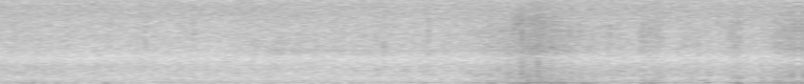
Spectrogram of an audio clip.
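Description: Faint, steady wind noise on the microphone, with soft handling noise that grows a little louder in the second half.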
